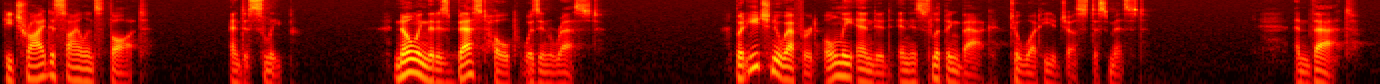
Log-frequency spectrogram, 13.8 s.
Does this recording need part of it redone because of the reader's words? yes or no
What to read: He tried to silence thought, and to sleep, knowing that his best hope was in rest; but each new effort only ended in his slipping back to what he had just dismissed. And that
no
